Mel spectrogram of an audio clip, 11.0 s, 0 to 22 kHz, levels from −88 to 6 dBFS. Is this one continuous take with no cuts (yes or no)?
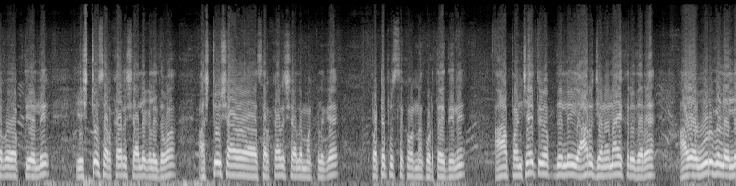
yes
